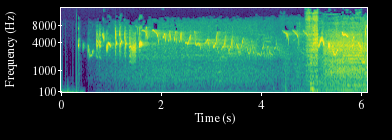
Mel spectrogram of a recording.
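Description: Many small birds chirping and twittering, with lots of quick rising and falling calls overlapping, after a deep rumble fades out in the first half second. About five seconds in, a knock sounds and a fuller background noise comes in under the birds.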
